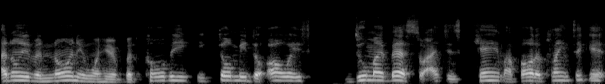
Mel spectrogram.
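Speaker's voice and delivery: put-on German-accented English. Retelling what a German man said to them, in a German accent. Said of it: "he had a German accent".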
